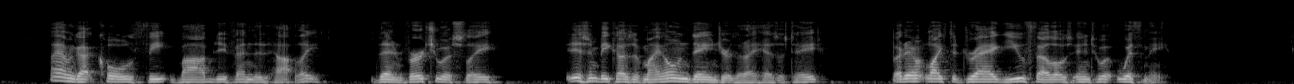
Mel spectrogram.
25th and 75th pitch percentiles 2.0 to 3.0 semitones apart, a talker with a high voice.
No: narrow, 2.6 semitones; low, 115 Hz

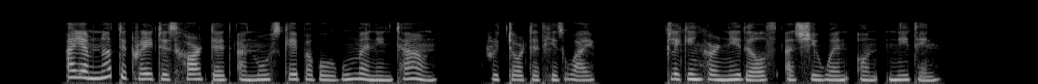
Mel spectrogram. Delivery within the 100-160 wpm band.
Yes: slow, 135 wpm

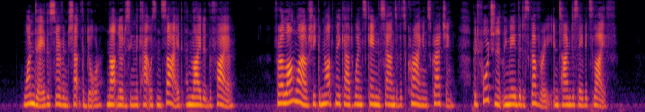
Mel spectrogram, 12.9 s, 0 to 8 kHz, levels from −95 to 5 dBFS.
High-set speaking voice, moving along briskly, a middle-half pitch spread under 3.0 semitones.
Yes: high, 205 Hz; fast, 215 wpm; narrow, 2.5 semitones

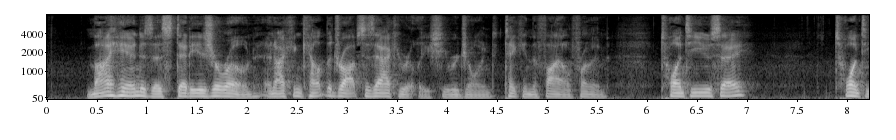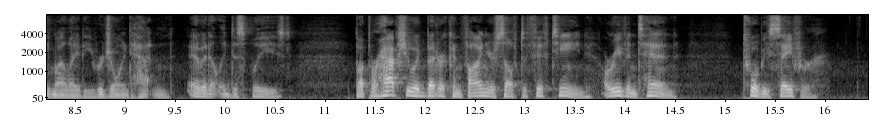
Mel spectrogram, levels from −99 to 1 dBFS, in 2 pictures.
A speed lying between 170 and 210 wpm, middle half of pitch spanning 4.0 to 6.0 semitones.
Yes: average, 180 wpm; wide, 5.4 semitones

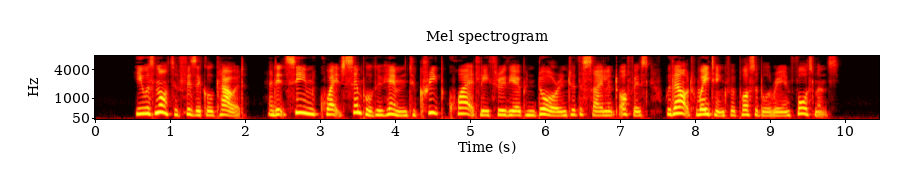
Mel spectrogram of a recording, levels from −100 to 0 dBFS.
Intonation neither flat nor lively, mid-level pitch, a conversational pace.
No: average, 4.3 semitones; high, 220 Hz; average, 165 wpm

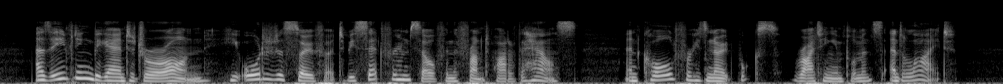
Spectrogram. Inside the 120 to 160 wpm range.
No: average, 190 wpm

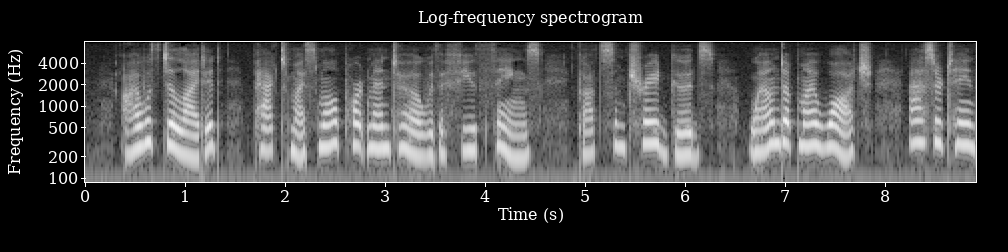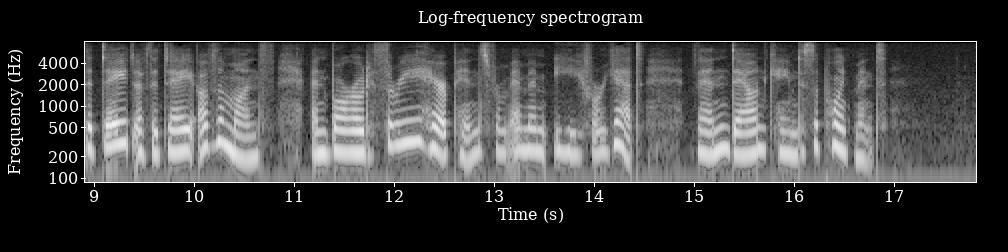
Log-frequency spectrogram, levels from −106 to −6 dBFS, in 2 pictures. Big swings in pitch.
No: average, 4.3 semitones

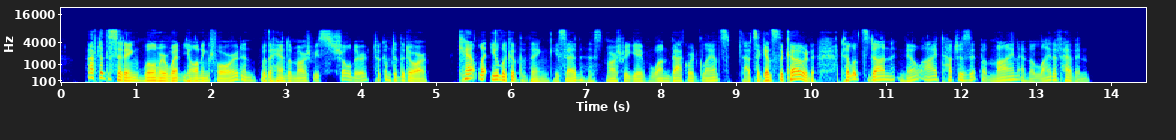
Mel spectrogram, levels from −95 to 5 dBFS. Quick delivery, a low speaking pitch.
Yes: fast, 215 wpm; low, 115 Hz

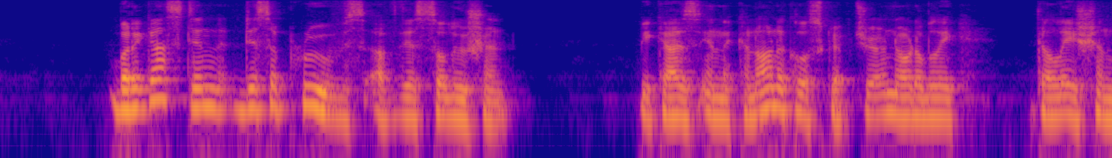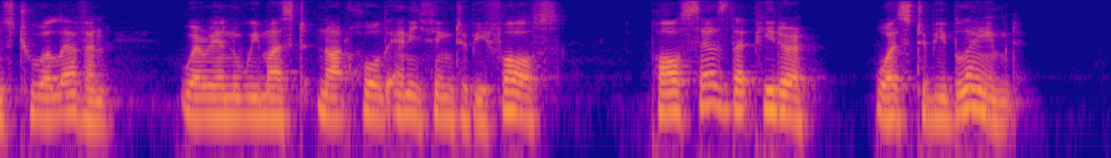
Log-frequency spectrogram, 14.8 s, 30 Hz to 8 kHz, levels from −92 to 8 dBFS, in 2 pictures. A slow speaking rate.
Yes: slow, 125 wpm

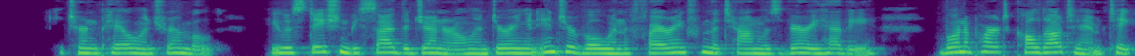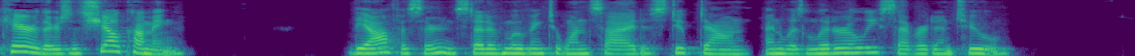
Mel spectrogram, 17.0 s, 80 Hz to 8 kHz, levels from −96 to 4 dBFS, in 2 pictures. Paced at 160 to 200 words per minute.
Yes: average, 185 wpm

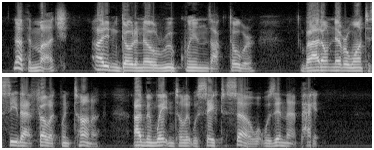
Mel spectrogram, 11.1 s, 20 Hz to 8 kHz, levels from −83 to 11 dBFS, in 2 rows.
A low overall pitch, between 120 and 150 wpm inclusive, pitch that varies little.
No: low, 125 Hz; average, 180 wpm; narrow, 2.2 semitones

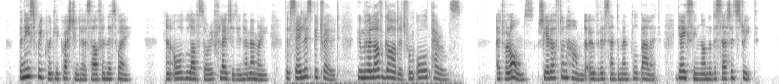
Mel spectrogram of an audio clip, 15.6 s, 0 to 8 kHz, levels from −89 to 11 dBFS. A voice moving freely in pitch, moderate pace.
No: average, 3.6 semitones; average, 155 wpm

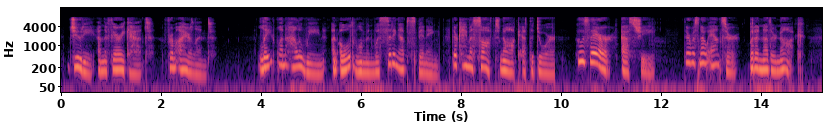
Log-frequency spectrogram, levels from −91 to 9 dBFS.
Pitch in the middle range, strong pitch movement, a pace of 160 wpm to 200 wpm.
No: medium, 175 Hz; wide, 6.9 semitones; average, 140 wpm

